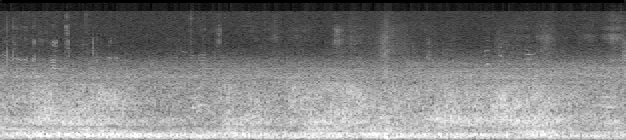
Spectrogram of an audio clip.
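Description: Airliner taking off at Schiphol Airport, a continuous loud, low roar of jet engines that swells and holds steady, with people talking over it.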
